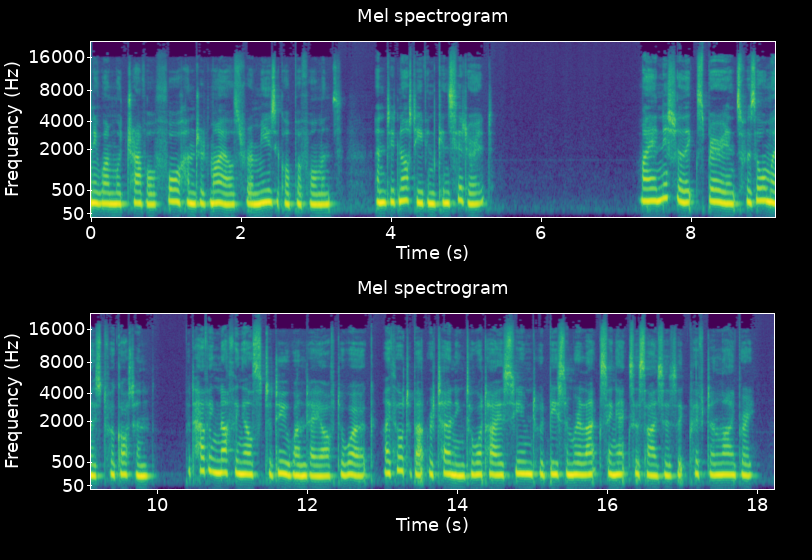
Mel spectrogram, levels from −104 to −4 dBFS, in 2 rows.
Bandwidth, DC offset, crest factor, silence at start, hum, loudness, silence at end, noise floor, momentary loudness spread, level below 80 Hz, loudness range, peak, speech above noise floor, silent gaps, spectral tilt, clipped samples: 18 kHz; under 0.1%; 12 dB; 0 s; none; -14 LUFS; 0.3 s; -62 dBFS; 7 LU; -74 dBFS; 4 LU; -4 dBFS; 49 dB; none; -4.5 dB/octave; under 0.1%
